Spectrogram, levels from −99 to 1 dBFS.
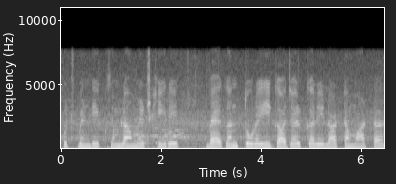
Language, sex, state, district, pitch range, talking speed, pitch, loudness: Hindi, female, Bihar, Gaya, 220-235 Hz, 95 wpm, 230 Hz, -17 LUFS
